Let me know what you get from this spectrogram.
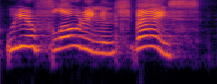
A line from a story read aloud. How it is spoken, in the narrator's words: yell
